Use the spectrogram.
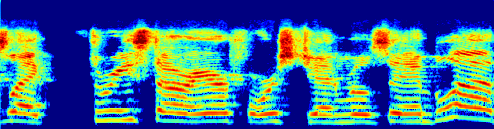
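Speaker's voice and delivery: ordinary delivery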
